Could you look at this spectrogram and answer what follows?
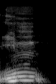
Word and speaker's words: இம்: இதை எப்படி நம்ம உச்சரிப்போம்னா ஐ எம் இம். ஐம் இல்ல இம் இம்.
